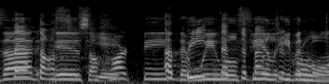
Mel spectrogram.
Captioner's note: speaking French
